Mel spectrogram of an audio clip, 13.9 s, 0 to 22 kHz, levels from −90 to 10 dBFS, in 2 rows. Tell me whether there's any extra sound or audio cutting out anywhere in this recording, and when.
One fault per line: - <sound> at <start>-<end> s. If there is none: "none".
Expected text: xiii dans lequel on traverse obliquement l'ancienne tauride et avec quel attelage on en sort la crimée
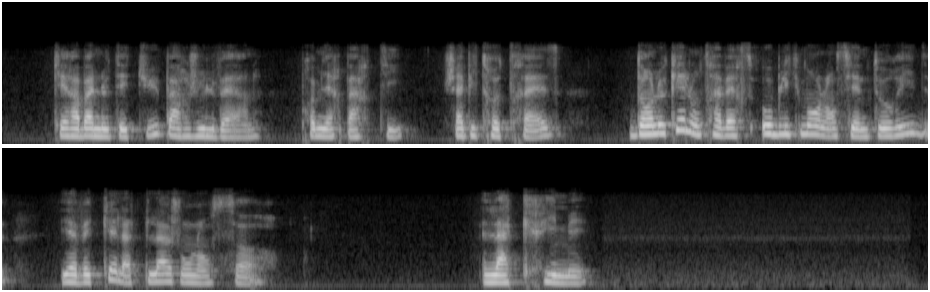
none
